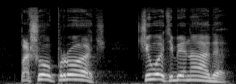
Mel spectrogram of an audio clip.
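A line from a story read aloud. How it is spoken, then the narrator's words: Shouted. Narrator (Russian): крикнул он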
